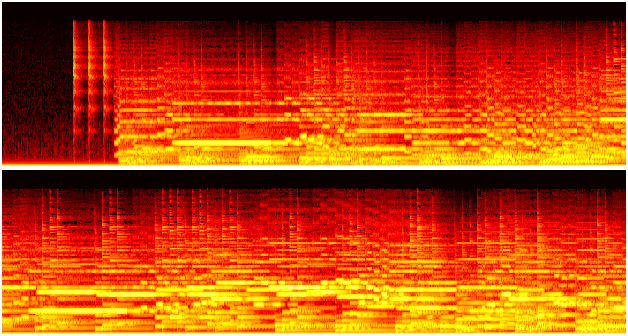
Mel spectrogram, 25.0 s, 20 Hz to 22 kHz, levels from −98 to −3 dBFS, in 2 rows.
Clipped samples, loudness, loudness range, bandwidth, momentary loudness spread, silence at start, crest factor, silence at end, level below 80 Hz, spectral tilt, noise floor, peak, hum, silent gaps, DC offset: under 0.1%; -21 LUFS; 8 LU; 14 kHz; 9 LU; 1.4 s; 16 dB; 0 s; -48 dBFS; -5.5 dB/octave; -67 dBFS; -6 dBFS; none; none; 5%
